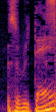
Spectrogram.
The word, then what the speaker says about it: Zarude: People are pronouncing it Zarud. – Been released. Like, how do you get it? It looks like Zaruda. – Zaruda. It's Z-A-R-U-D-E. – Zarude? – Zarude. That's how I look at it.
